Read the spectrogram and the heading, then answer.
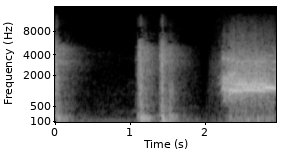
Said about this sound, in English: The beautiful stenographer in the insurance office is just coming to work. She's punching the time clock.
